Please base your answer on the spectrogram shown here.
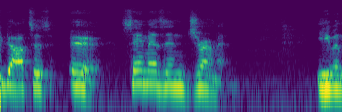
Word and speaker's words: yö: And that probably looks to you like it should be yo. Hey, yo, it's night. No, I'm sorry, it's Ö. Ö.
